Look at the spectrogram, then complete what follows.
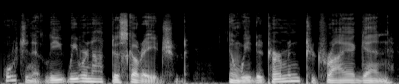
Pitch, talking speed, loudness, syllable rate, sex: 105 Hz, 165 wpm, -16 LUFS, 6.6 syllables/s, male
